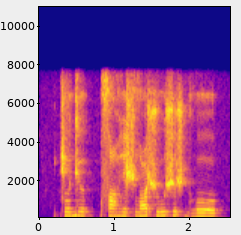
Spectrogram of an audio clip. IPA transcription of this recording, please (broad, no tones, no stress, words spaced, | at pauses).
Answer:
cʊɡʲʊ | sˤeɦeʃðˤʊ ʃuʃʊʃ ɡʱo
